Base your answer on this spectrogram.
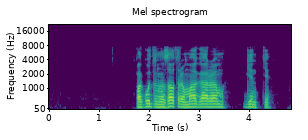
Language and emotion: Russian, neutral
